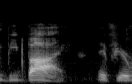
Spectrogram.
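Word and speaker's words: Bayh: Now Missouri, I hear that Evan Bay, is that how you say his name? – Yeah, is favored over the Rep.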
